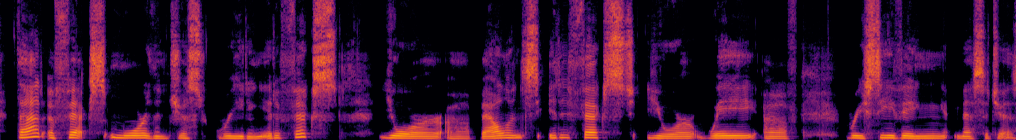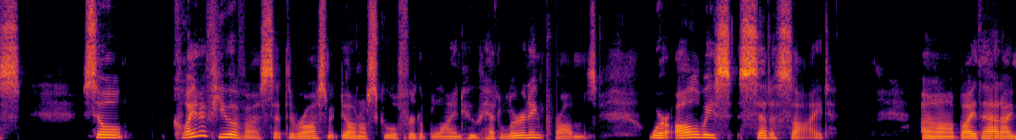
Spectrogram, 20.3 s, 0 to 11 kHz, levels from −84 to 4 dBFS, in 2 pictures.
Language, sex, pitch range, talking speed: English, female, 155-185 Hz, 130 wpm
